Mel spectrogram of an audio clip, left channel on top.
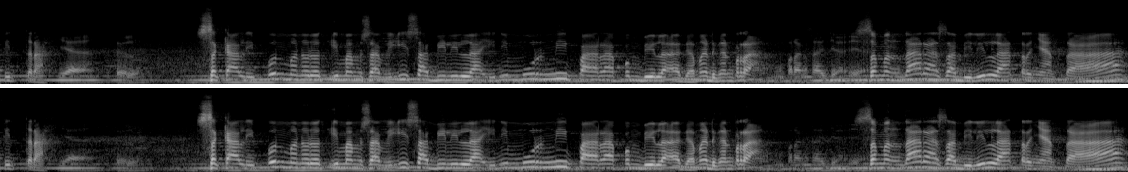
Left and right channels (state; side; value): normal; both; correlation 0.85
